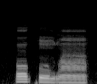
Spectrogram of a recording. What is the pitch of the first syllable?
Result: high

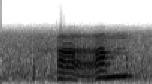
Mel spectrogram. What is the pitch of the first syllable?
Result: rising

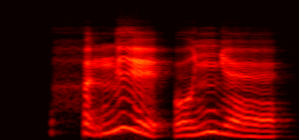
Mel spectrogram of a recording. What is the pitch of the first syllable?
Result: rising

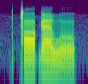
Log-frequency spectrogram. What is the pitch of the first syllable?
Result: high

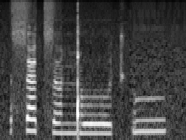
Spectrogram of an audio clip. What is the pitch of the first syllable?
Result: high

